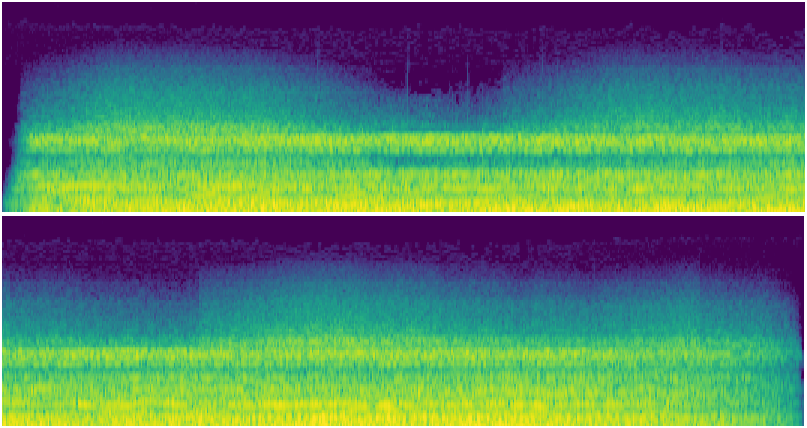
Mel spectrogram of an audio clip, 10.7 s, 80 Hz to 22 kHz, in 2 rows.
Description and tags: Layered pads for your sampler.Ambient, lounge, downbeat, electronica, chillout.Tempo aprox :90 bpm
